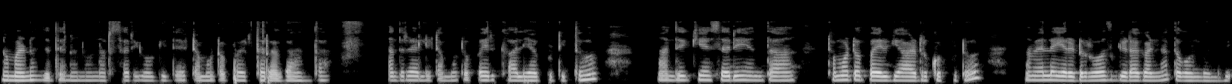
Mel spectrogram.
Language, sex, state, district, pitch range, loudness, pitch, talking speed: Kannada, female, Karnataka, Mysore, 180-195 Hz, -18 LUFS, 185 Hz, 135 wpm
